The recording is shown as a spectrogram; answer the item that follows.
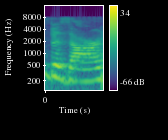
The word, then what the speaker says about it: bazaar: first word is bizarre this word bizarre sounds like another word bizarre the word that you might know is like weird or strange but this bizarre spelled with a double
